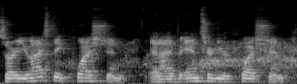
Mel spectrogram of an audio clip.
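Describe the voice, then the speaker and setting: Over noticeable background noise and audible room echo, a man talks with fairly high pitch. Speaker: auto repair shop owner. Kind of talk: heated phone argument.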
